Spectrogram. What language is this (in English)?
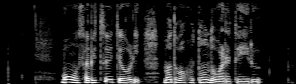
Japanese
